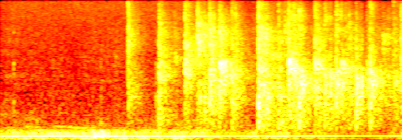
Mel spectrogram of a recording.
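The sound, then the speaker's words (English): After a quiet first second over a low steady hum, a burst of clapping breaks out and keeps going. It has the irregular patter of an audience applauding together, lively. “Please hold your applause along with everything else.”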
